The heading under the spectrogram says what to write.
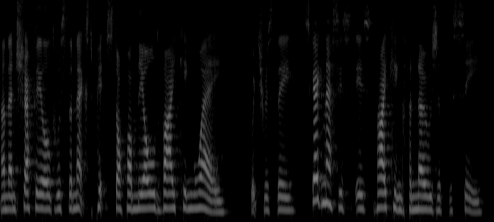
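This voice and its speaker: Recorded very cleanly with a silent background, a woman with a northern English accent speaks with ordinary pitch variation. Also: medium pitch for a woman, moderate pace. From Lincolnshire, England. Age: 50s. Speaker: podcast guest. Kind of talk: casual interview.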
